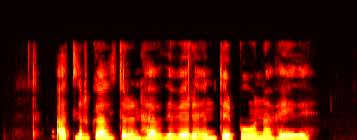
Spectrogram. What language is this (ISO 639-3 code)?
isl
